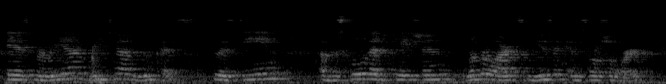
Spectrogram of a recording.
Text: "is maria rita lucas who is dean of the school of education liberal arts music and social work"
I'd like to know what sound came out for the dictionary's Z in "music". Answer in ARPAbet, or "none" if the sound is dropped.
Z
